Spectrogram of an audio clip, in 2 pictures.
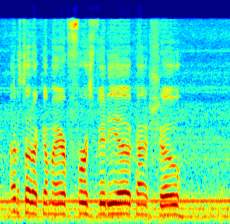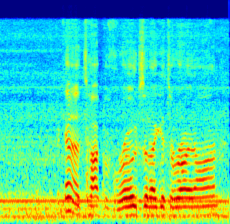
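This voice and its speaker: Over noticeable background noise, a man with an American accent talks at a moderate pace, his fairly high pitch showing ordinary pitch variation. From US South, northern Arkansas. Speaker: motovlogger. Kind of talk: casual vlog monologue while riding. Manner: rambling, hesitant with repetitions.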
